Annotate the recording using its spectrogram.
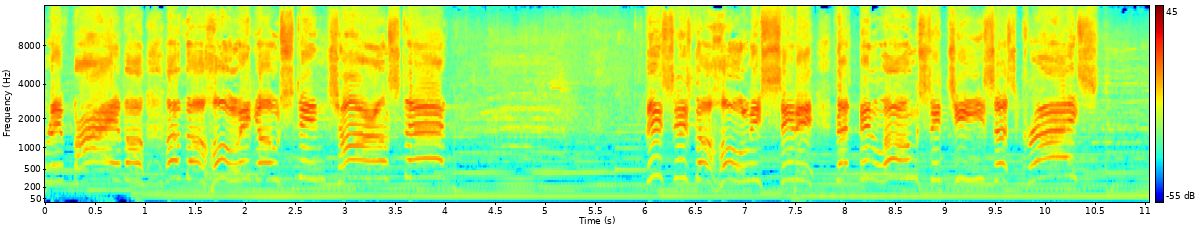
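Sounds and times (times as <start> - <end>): soft worship band music: 0.0 - 11.0.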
